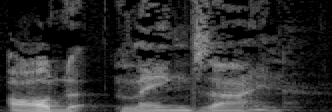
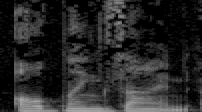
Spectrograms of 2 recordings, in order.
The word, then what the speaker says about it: Auld Lang Syne: Dance to Auld Lang Syne. – Auld Lang Syne. – Auld Lang Syne.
